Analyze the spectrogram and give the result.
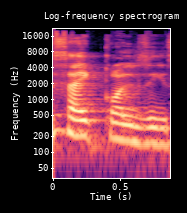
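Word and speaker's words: psychology: भी देख लेते हैं साइकोलॉजी साइकोलॉजी में पी साइलेंट है डाउट में बी साइलेंट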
